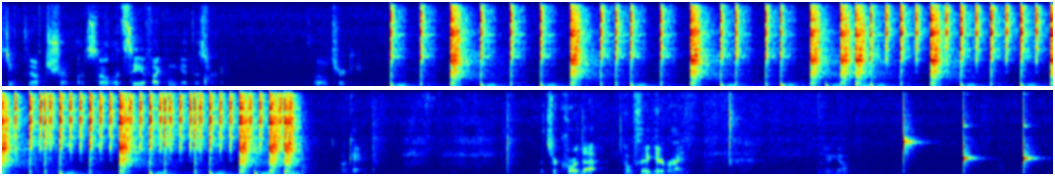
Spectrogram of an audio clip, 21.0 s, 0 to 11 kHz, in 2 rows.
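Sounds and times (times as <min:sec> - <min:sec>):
drum machine percussion hits: 0:03.9 - 0:13.6, 0:20.1 - 0:21.0.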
